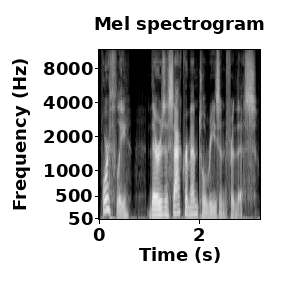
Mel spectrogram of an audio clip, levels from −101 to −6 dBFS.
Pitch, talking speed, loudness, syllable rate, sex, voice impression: 120 Hz, 150 wpm, -22 LUFS, 5.0 syllables/s, male, masculine, adult-like, tensed, powerful, fluent, intellectual, calm, mature, slightly reassuring, wild, lively, slightly strict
